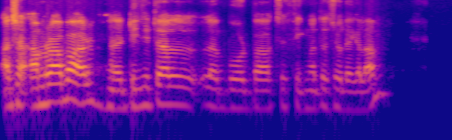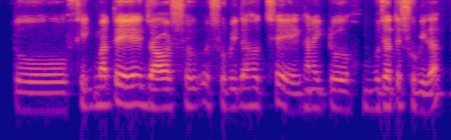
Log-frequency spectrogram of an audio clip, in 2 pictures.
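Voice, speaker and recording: A man's voice: medium pitch, steady tone, a little fast, long pauses, warm tone, no room sound. A man with a Bangladeshi Bengali accent teaching beginners in an online class, explaining patiently and often checking in with "right?". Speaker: Japanese language teacher. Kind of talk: online class with screen sharing.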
